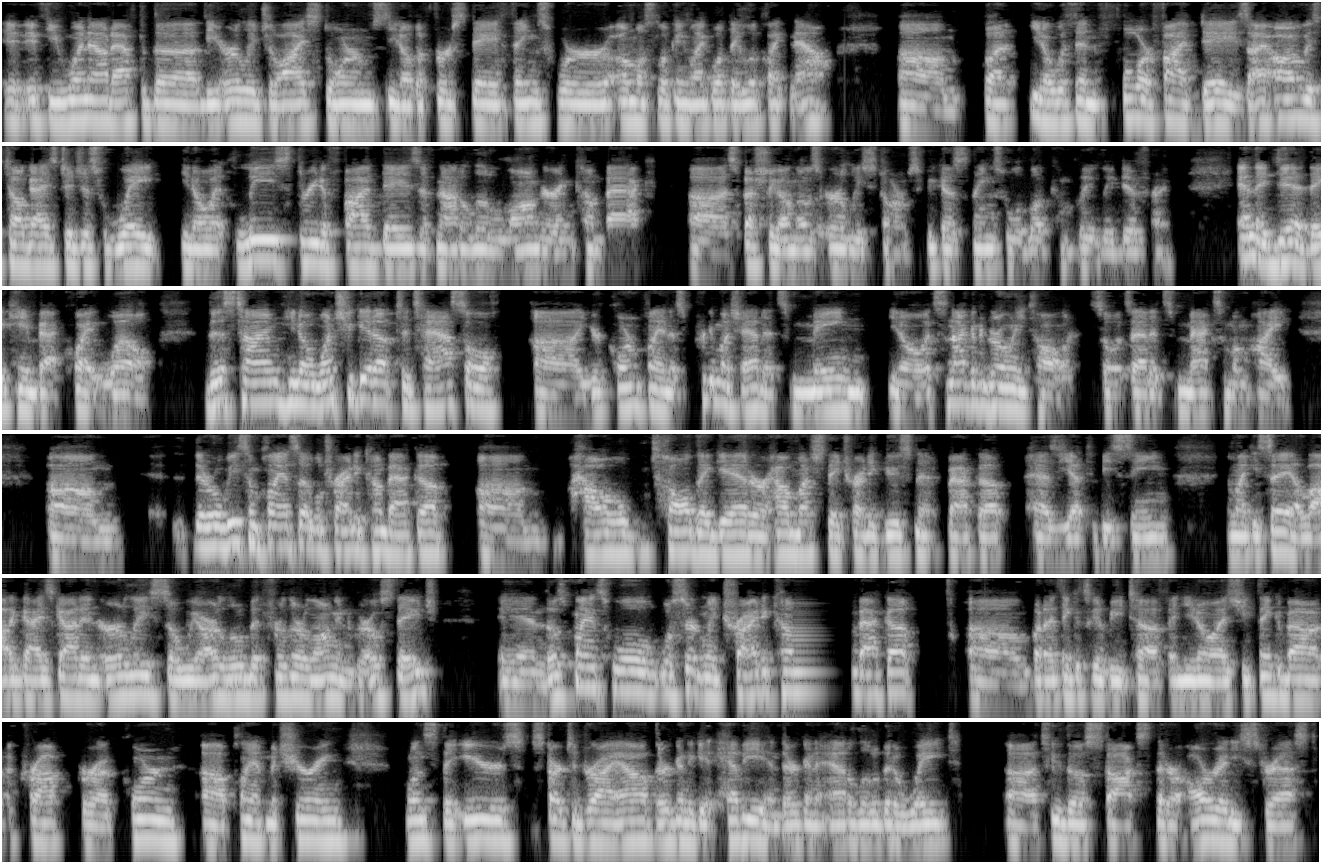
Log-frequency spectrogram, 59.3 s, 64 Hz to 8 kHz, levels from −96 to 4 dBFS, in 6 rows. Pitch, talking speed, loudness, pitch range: 125 Hz, 235 wpm, -18 LUFS, 115-135 Hz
